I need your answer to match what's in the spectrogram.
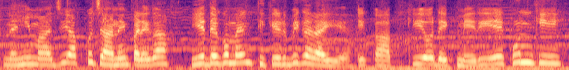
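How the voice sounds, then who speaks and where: A woman's voice: high-pitched, normal speed, darkish tone, soft background music. A woman acting a cheerful, teasing daughter-in-law in a scripted family drama.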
